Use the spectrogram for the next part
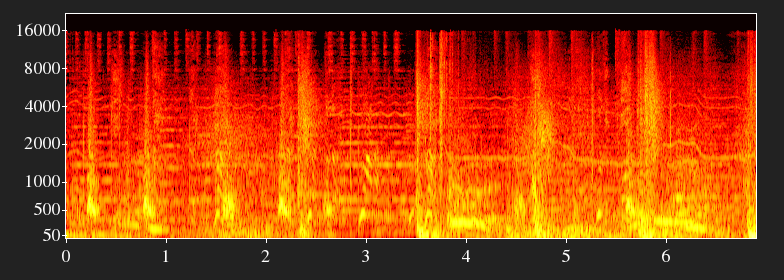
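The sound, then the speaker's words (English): A flurry of loud fight sound effects from a film fight scene: sharp whooshing swings and punchy thwacks, including a punch to the stomach, land every second or so, one after another, with no one speaking. “Silas punches him in the stomach and he slides backwards.”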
